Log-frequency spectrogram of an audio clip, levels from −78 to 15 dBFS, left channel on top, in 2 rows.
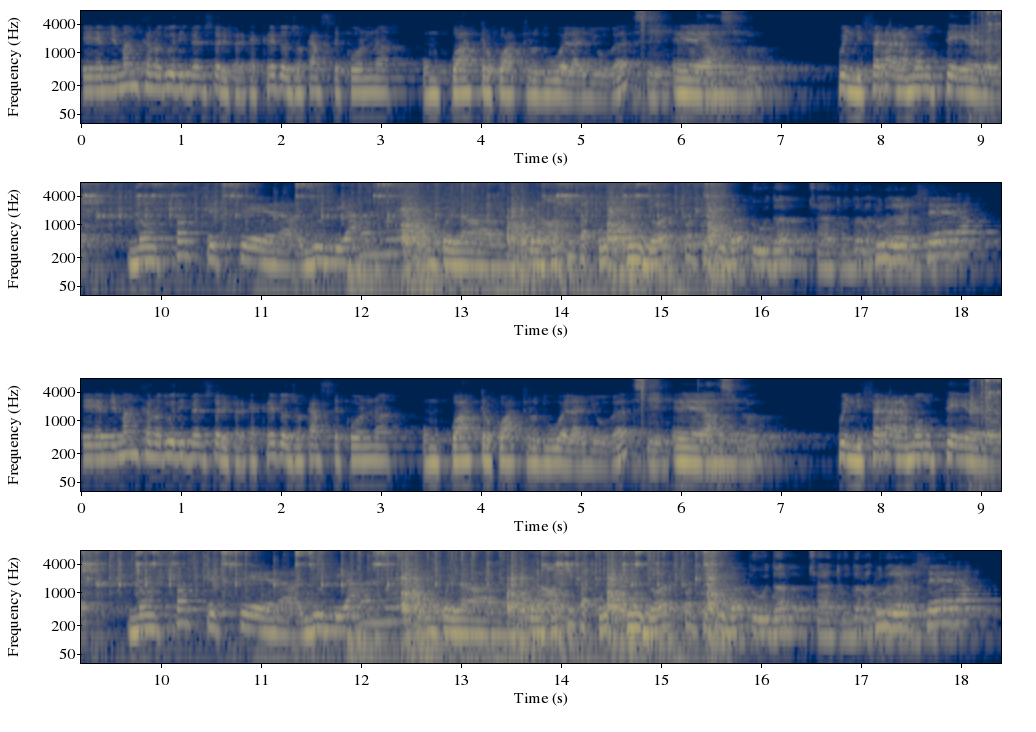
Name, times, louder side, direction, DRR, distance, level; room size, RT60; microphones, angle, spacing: voice 1, 0.0-3.1 3.4-5.5 5.9-6.8 7.6-9.3 9.7-15.9 17.1-18.1, equal, 10° right, 3 dB, 0.7 m, -25 dB
voice 2, 5.5-5.8 6.2-6.8 13.8-14.0 15.9-18.0, right 2 dB, 40° right, 1 dB, 2.3 m, -29 dB
sound 1, 8.9-15.6, right 4 dB, 65° right, 3.1 m, -24 dB
20.5 x 17.5 x 2.7 m, 1.2 s
head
